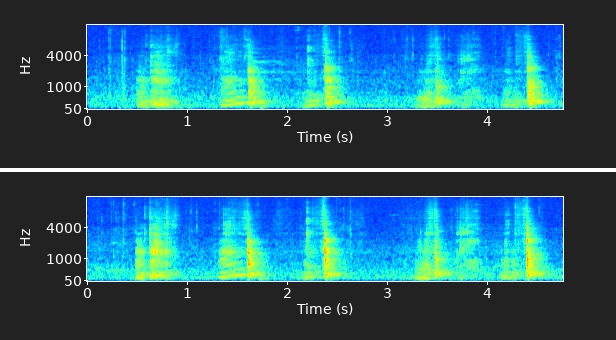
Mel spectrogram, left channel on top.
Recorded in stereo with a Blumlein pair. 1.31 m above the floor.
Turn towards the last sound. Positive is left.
turn(degrees=-50)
